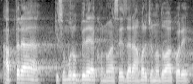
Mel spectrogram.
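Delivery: ordinary talk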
